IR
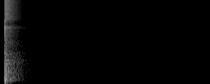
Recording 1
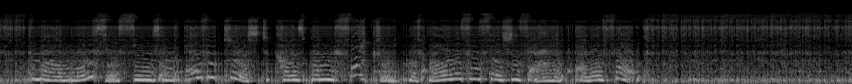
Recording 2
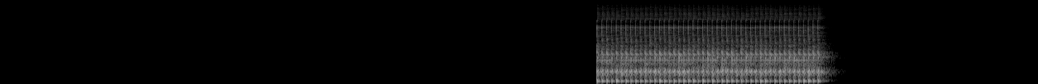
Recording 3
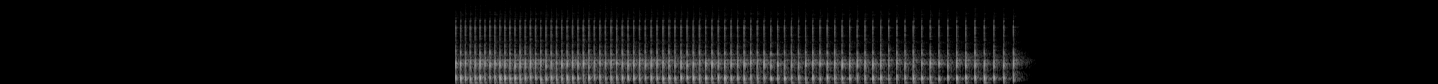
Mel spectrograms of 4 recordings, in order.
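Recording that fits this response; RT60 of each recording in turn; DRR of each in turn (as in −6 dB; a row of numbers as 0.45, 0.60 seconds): 2; 0.40, 0.40, 0.40 seconds; 2.5, −5.5, 8.0 decibels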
